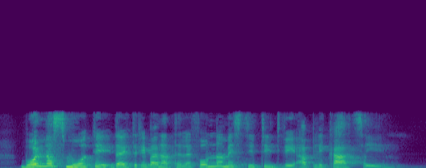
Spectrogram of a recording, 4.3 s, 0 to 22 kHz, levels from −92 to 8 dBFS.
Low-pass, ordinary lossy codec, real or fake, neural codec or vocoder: 7.2 kHz; none; fake; codec, 16 kHz, 0.8 kbps, ZipCodec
